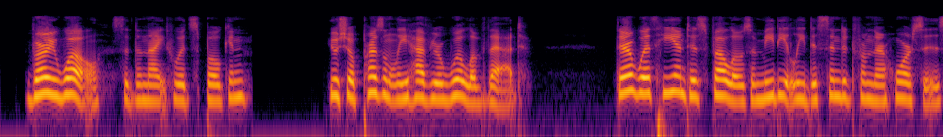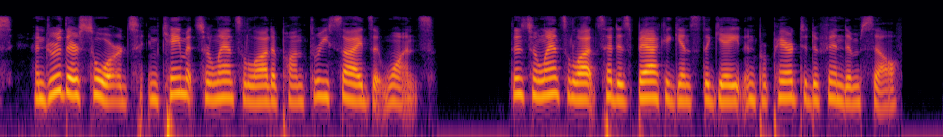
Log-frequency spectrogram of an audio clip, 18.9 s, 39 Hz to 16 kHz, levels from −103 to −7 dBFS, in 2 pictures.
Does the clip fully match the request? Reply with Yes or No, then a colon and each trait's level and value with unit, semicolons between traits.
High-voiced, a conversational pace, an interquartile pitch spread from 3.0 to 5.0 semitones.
Yes: high, 215 Hz; average, 170 wpm; average, 3.5 semitones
